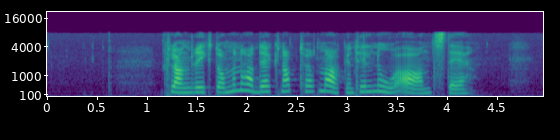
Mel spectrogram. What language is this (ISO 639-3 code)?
nor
